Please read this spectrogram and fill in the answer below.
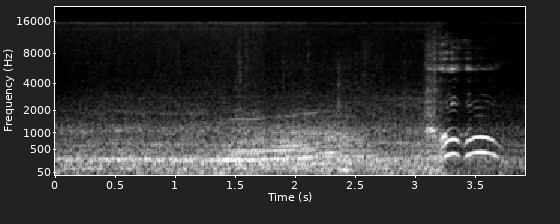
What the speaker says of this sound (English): It only gives you a tiny bit of turbo noise, but what you can hear sounds really nice.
